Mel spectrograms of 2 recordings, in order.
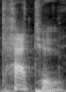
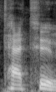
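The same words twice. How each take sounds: First: The stress is on the first syllable. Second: The stress is on the second syllable. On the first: The speaker calls it wrong. "It's not tattoo. You got the emphasis tattoo is like on the a, wrong syllable" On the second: The speaker calls it right. "It's tattoo"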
